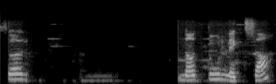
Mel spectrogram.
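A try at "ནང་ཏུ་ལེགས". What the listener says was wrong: अब देखिए इसमें आपने लेक्सा पढ़ा ना मैम, स is post पोस्टस्क्रिप्ट, so we don't have to pronounce this one.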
